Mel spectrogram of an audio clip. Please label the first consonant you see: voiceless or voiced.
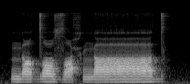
voiced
